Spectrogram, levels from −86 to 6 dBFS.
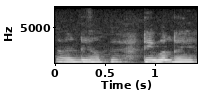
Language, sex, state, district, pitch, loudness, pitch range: Hindi, female, Uttar Pradesh, Hamirpur, 265 Hz, -13 LUFS, 255-270 Hz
